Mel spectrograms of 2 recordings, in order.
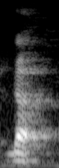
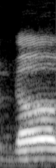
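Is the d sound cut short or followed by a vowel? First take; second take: cut short; with vowel. First: The d is said lightly with no vowel. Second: The d is said with a full following vowel. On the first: The speaker calls it right. "एक द एकदम हल्का सा बोलते हैं" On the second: The speaker calls it wrong. "एक तो द बोलते हैं"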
